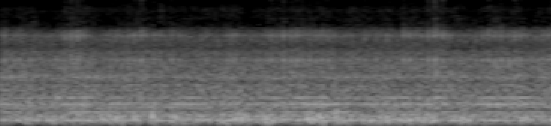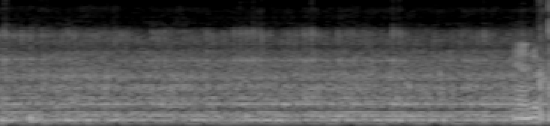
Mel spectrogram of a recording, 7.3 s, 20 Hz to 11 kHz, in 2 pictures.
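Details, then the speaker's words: 1960s Eskimo model 2012 12" box fan on medium speed: a steady hum with a light, constant rattle from shaft end play. Spacers still need adding to the shaft; on high speed it is silent. "on medium and low it rattles a little bit because uh I need to add some spacers onto the shaft um and I'm just too lazy to take it apart again"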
